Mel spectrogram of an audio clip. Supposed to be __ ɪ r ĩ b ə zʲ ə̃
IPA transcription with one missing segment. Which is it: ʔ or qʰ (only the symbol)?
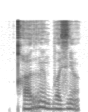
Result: qʰ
